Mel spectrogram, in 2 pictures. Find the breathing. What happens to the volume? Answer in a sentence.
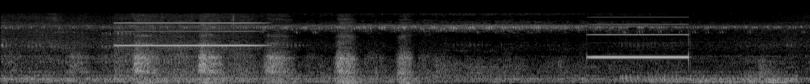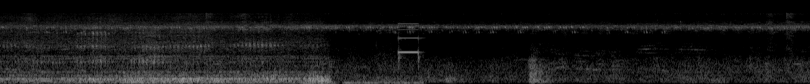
The volume of the breathing goes up.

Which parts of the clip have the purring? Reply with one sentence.
You can hear the purring from 0.0 to 11.4 s.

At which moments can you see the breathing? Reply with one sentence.
The breathing can be heard from 0.0 to 4.3 s.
